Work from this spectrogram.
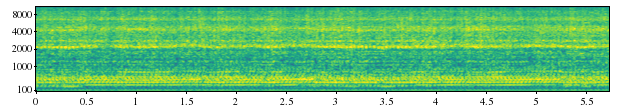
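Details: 2002 Yamaha YZF R6 sitting 6 years, first start on fresh gas via an electric fuel pump: steady, buzzy, slightly uneven idle with no clean rhythm, running rough. Fuel leak from a loose carb drain screw; a sticking float suspected first.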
